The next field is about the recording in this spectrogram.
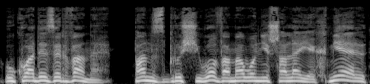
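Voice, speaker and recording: A man's voice: on the high side, normal speed, no room sound, clean studio sound, voice pushed up, natural voice. A man doing a boyish young nobleman. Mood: earnest. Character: young boyish male nobleman bringing news.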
